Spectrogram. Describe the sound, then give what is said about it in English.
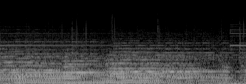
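Steady rain swishes continuously over a low, sustained droning hum, the wash of water holding an even loudness throughout with no voices. “Like the empty sounds of morning, the painful swish of rain, and the desperate hum of motors.”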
